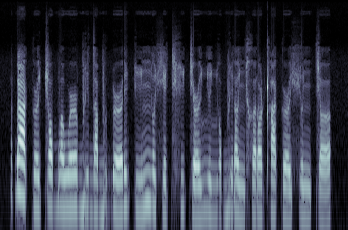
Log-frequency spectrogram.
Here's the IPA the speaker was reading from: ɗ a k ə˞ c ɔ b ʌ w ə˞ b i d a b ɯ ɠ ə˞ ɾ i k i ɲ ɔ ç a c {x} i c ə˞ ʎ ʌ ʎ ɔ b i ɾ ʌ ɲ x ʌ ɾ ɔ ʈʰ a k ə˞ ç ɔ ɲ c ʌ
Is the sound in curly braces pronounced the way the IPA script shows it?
yes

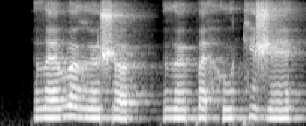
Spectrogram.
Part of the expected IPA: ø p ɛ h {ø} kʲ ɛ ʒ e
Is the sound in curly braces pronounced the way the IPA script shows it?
no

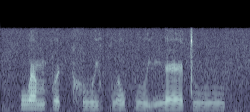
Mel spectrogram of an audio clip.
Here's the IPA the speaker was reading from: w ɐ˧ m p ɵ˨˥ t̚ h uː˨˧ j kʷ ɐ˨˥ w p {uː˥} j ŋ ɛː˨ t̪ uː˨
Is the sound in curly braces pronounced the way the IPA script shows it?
no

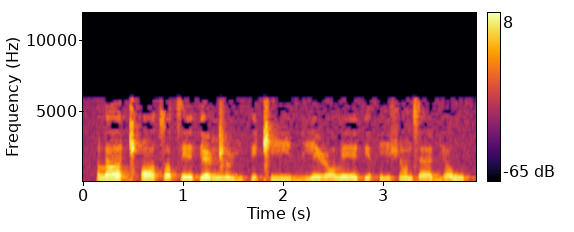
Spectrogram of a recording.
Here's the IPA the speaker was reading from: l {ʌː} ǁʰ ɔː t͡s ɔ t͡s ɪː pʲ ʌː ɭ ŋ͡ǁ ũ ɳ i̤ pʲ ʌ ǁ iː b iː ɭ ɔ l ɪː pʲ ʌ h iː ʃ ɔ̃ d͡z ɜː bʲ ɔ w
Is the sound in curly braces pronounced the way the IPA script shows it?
yes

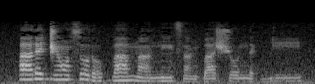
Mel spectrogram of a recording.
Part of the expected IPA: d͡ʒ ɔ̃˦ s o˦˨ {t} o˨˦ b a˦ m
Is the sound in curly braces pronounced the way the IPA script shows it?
no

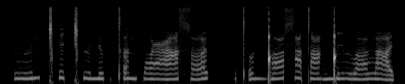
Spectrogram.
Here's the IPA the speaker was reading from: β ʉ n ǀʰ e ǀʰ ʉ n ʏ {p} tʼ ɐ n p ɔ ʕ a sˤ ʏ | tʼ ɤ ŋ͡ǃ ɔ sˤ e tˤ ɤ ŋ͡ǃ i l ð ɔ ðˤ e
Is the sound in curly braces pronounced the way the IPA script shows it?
yes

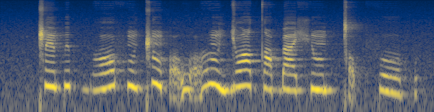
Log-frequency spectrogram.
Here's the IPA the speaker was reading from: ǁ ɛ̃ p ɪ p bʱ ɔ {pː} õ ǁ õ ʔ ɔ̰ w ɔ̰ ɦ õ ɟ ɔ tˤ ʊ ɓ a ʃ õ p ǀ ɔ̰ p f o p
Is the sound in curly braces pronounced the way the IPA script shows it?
no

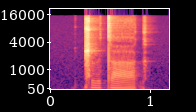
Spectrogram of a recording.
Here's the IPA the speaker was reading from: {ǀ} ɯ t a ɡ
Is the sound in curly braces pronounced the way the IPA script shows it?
no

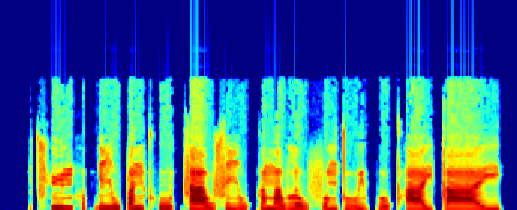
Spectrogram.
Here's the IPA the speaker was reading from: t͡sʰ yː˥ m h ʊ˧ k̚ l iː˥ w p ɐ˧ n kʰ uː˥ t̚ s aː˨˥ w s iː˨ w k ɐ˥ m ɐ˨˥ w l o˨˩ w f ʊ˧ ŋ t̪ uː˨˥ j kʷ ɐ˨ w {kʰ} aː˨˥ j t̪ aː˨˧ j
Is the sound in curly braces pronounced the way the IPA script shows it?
yes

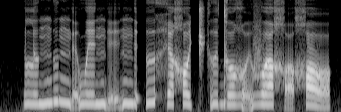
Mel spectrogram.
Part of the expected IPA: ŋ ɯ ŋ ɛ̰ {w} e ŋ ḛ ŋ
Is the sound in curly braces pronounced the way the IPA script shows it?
yes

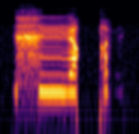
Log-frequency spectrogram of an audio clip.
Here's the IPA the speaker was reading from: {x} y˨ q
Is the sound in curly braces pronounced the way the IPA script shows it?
yes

